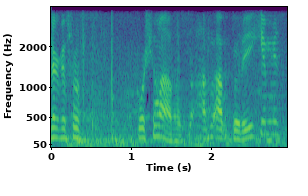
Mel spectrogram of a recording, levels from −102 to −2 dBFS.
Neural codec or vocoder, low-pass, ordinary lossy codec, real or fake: codec, 16 kHz, 1 kbps, X-Codec, HuBERT features, trained on balanced general audio; 3.6 kHz; AAC, 24 kbps; fake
